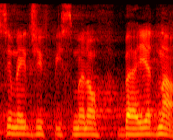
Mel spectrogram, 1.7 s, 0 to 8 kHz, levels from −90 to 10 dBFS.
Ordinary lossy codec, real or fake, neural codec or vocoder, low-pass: MP3, 48 kbps; real; none; 7.2 kHz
